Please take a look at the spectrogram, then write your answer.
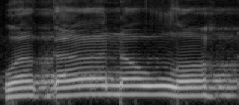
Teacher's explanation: lam jalalah yang didahului fathah kita baca tafkhim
